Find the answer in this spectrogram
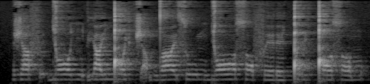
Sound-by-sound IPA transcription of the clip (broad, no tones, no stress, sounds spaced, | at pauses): ʒ a f ḛ ɟ ɔː ɲ ə̰ j a j ŋ͡ǃ ɔ j t͡ʃ a̰ m dˤ ɨː j s uː m ɟ ɔː s ɔ f e ɾ e ǃ u j ǃ ɔ s ɔ m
